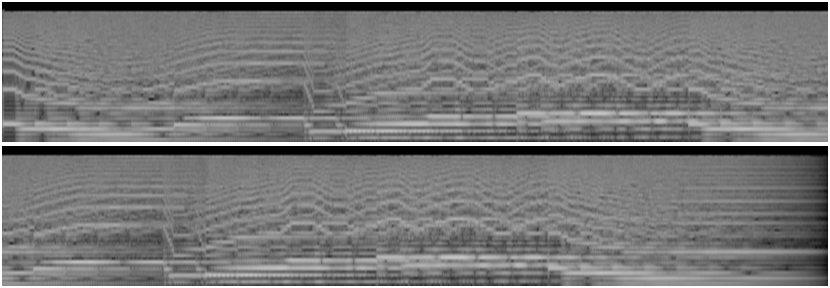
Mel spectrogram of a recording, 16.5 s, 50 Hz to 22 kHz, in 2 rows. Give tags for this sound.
up random motion trippy synth electro electronic electribe warm tweaking emx-1 mellow sequence analog

